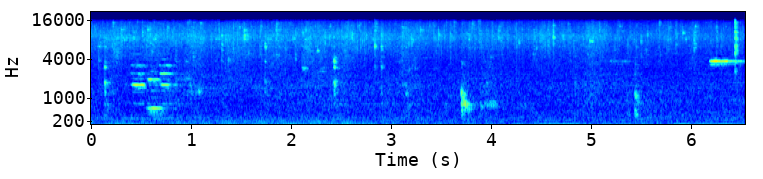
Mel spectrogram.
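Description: Onion, green chillies and curry leaves frying gently in oil in a non-stick kadhai, a faint sizzle and crackle under the stirring. A spatula scrapes and taps against the pan a few times, the last tap near the end ringing briefly.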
